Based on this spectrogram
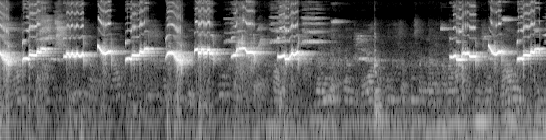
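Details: Caged, ringed White-necked thrush singing in the pianado style: clear whistled phrases near one pitch, each note bending up or down, delivered in quick bursts about every half second, then a pause of a few seconds before the phrases resume.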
